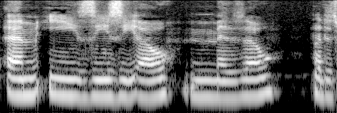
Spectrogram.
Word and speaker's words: mezzo: for middle or medium and it's spelled m-e-z-z-o mezzo that is pronounced mezzo and the next Dynamic marking we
